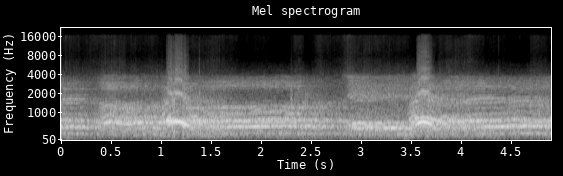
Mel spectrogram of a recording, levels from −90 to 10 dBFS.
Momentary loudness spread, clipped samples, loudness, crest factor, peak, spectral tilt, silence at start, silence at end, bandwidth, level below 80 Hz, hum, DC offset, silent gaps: 7 LU; under 0.1%; -11 LUFS; 10 dB; 0 dBFS; -5.5 dB/octave; 0 s; 0 s; 10 kHz; -56 dBFS; none; under 0.1%; none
